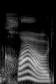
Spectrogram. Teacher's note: you go from a wide open jaw to rounded lips.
